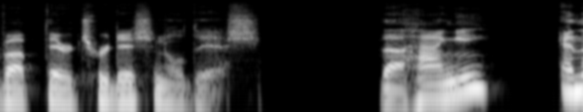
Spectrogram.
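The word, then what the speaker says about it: hāngī: their traditional dish, the Hangi. And the way you pronounce this Maori word sounds super close to the word hungry. It feels like destiny. Honestly, it's pretty funny. Hangi It's actually a type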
